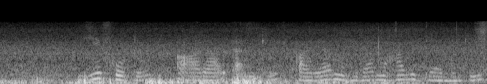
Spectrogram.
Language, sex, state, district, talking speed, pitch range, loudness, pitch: Hindi, female, Punjab, Pathankot, 100 wpm, 185-215 Hz, -18 LUFS, 195 Hz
